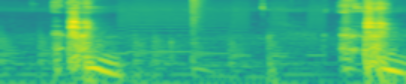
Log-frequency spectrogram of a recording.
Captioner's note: cough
